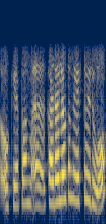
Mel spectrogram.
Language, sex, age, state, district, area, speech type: Malayalam, female, 30-45, Kerala, Idukki, rural, conversation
